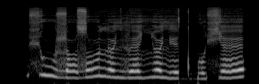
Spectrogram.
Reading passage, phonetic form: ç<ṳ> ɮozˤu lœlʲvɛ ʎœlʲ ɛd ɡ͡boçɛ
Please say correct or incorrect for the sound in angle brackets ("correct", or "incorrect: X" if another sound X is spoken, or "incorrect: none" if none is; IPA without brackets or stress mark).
incorrect: u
